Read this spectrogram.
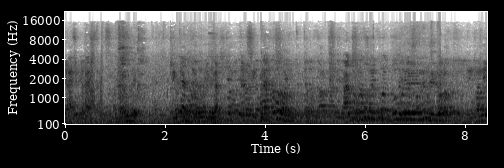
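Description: A middle-aged man speaks into microphones close by, with animation.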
